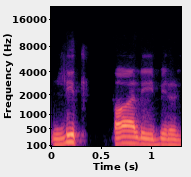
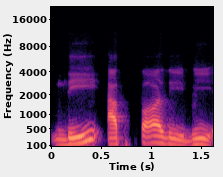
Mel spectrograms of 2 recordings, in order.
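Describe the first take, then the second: First: The words are run together as one unit. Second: The words are said as separate parts. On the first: "dibaca langsung" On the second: "aslinya gitu"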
